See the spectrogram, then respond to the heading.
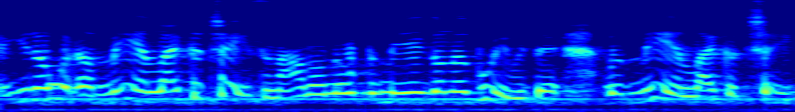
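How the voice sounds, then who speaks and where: Over noticeable background noise, a woman speaks in an animated tone at a very fast pace, her pitch swinging very widely. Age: 60s. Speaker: talk show host. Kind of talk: live talk show monologue. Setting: live stream.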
